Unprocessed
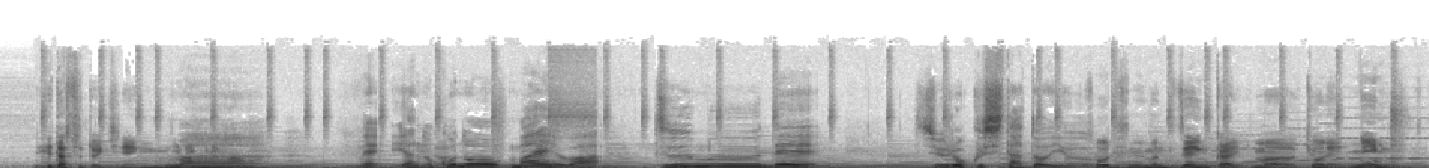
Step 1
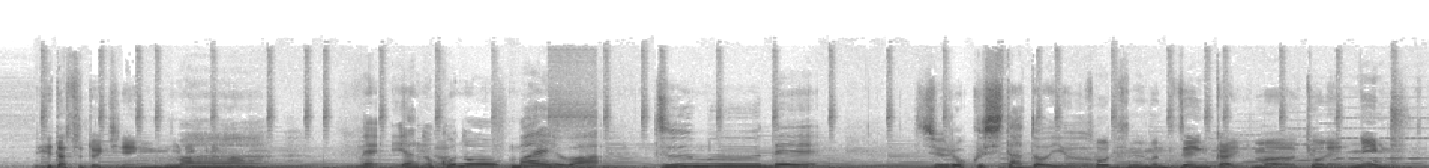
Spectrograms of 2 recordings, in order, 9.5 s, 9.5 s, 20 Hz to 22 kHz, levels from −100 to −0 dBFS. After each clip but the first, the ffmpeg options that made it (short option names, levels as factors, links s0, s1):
-af "acompressor=threshold=0.0794:ratio=6,volume=0.668"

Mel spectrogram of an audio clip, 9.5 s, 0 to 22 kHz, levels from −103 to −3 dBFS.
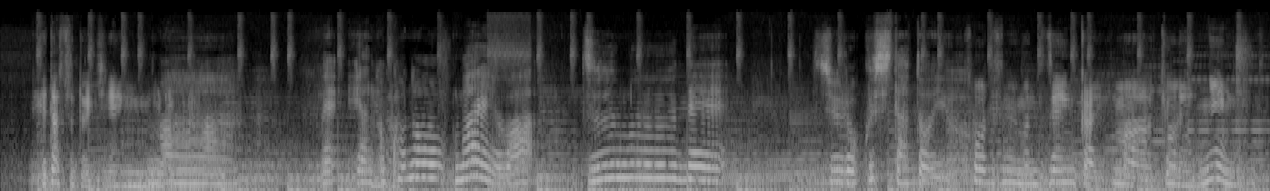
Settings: -af "tremolo=f=280:d=0.919,volume=0.668"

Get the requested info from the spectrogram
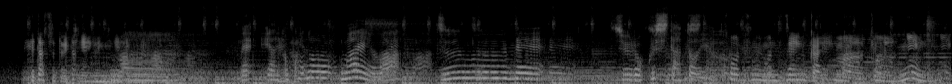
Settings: -af "aecho=1:1:332:0.316,volume=1.68"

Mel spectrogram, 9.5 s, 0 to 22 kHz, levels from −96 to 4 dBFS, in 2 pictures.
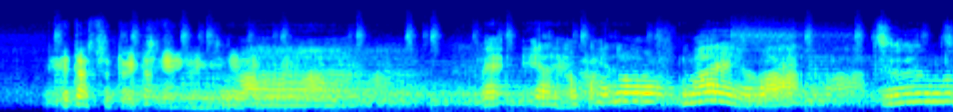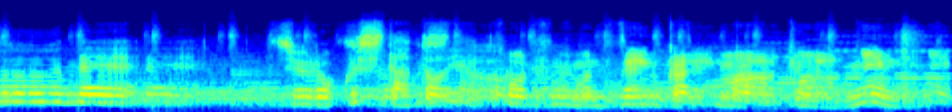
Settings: -af "highpass=650,lowpass=5700,volume=1.12"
